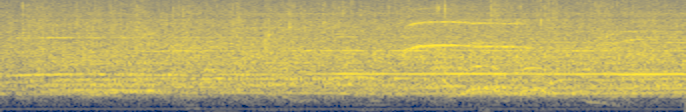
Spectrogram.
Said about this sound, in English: So can we clap our hands for our pastors?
